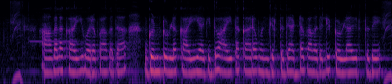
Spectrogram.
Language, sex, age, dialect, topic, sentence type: Kannada, female, 18-24, Mysore Kannada, agriculture, statement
